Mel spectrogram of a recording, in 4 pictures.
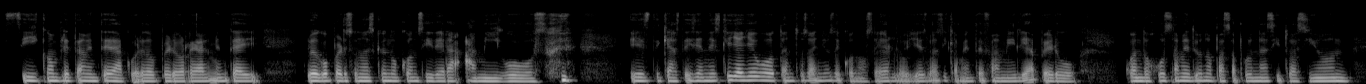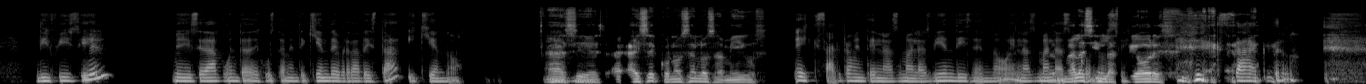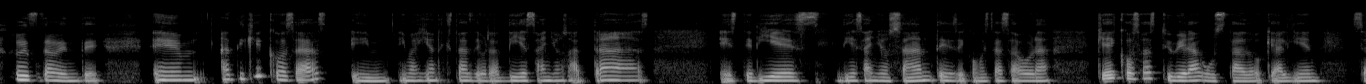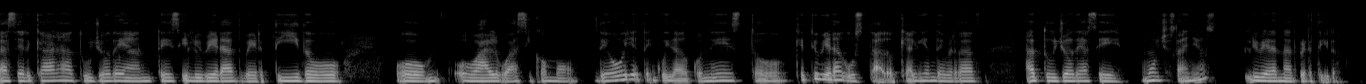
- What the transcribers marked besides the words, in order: chuckle; laughing while speaking: "Exacto"; laugh; other background noise
- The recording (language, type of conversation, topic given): Spanish, podcast, ¿Qué consejo le darías a tu yo del pasado?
